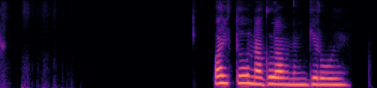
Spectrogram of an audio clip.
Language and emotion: Russian, sad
